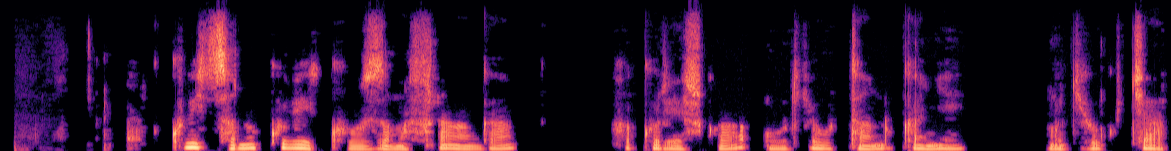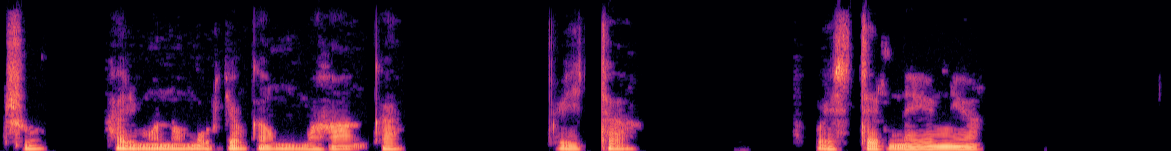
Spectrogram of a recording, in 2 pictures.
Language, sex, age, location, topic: Kinyarwanda, female, 50+, Kigali, finance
